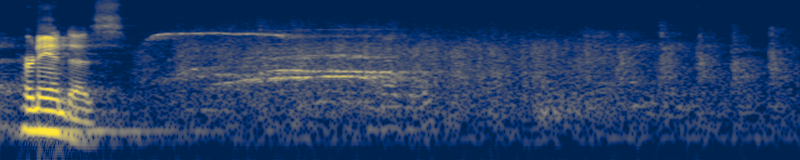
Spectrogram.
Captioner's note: audience cheering and applauding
